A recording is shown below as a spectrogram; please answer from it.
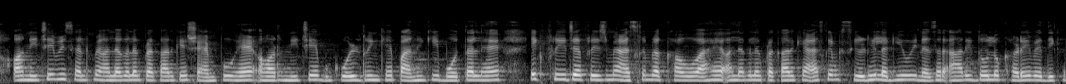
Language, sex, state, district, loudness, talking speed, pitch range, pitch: Hindi, female, West Bengal, Jalpaiguri, -17 LUFS, 255 wpm, 195-210 Hz, 200 Hz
